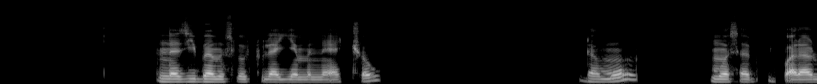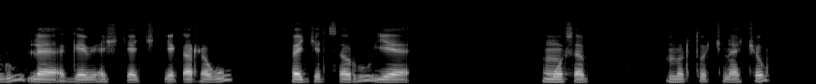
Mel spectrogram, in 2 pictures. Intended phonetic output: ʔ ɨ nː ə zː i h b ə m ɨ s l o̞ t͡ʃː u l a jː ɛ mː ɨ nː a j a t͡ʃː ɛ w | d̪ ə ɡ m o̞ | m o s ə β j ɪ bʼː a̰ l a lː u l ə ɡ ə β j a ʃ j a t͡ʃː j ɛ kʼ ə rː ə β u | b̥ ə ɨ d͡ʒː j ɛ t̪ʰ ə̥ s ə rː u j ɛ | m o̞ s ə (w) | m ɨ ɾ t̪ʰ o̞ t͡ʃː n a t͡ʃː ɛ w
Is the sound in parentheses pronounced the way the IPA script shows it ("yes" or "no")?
no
